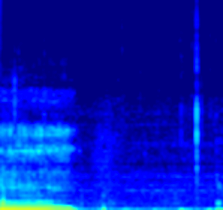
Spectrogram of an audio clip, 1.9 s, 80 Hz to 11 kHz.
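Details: Snoring recorded at Vysokinskoe Lake on 15.08.2015: one loud, rough, buzzing snore on a breath, then quiet breathing; ordinary snoring.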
